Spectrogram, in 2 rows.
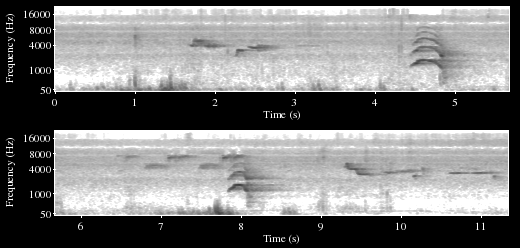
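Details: Wild Honshu sika deer, about five grazing beside a road below a protection forest at Yuya, Nagato, Yamaguchi, Japan, 4 June 2022, unseen; two loud high-pitched whistles, each falling sharply, several seconds apart, with small bird chirps and low rumbling noise.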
